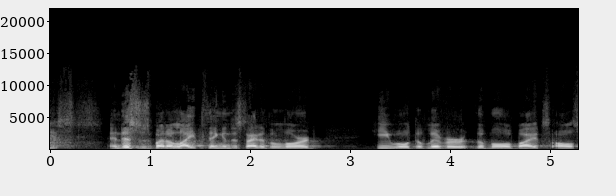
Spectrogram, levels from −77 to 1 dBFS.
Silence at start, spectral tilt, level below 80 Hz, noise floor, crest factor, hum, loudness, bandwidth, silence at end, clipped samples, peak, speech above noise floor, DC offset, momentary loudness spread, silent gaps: 0 s; -5 dB/octave; -64 dBFS; -47 dBFS; 16 dB; none; -21 LUFS; 10.5 kHz; 0 s; under 0.1%; -4 dBFS; 27 dB; under 0.1%; 7 LU; none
